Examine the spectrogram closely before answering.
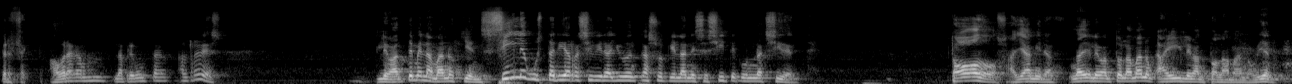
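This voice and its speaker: With a dark, mellow tone and fairly high pitch, a man talks at a fairly quick pace with lively intonation and long, frequent pauses, and audible room echo. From Chile. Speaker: civil protection specialist lecturing at a museum seminar. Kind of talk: lecture. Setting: seminar room with live and remote audience. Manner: interactive, questions to the audience.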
